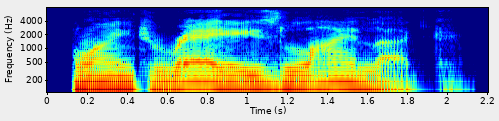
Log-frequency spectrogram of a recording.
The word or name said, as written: Point Reyes lilac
